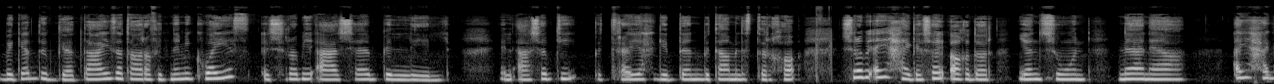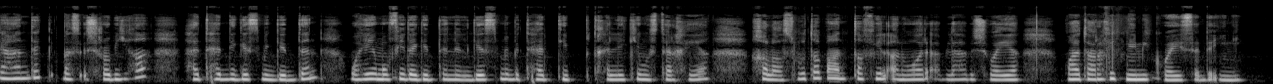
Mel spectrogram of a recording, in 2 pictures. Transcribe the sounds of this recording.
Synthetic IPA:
beɡæd̪ːebɡæd̪ːʕajzæt̪eʕɾˤɑfed̪næːmikowæjːesʔeʃɾˤɑbiʔaʕʃæːbelːeːlʔelʔaʕʃæːb̚d̪iːb̥et̪ɾˤɑjːeħɡed̪ːænbet̪eʕmelest̪eɾxɑːʔʔeʃɾˤɑbiʔæjːħaːɡæʃæjʔɑɣd̪ɑɾˤjænʃuːnːaːnaʕ | ʔæjːħaːɡæʕand̪ækbæsːʔeʃɾˤɑbiːhæhæt̪hæd̪ːiɡesmæɡed̪ːænweɦejːæmofiːd̪æɡed̪ːænlelɡesmbet̪hæd̪ːib̥et̪xælːiːkimost̪æɾˤxejæxɑlɑːsˤwet̪ˤɑbʕɑnt̪ˤɑfilʔæ̰nwɑːɾˤʔæ̰blæhæbeʃwæjːæwehæt̪eʕɾˤɑfit̪næːmikowæjːesæbd̪æ̰ʔiːni

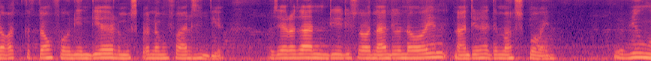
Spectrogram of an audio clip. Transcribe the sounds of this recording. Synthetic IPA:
aɣatkatoŋfawlindialumaskanamufalzindia | azeɾazandiadisoatnandionaojnːandinadimaŋspojn | uniŋ

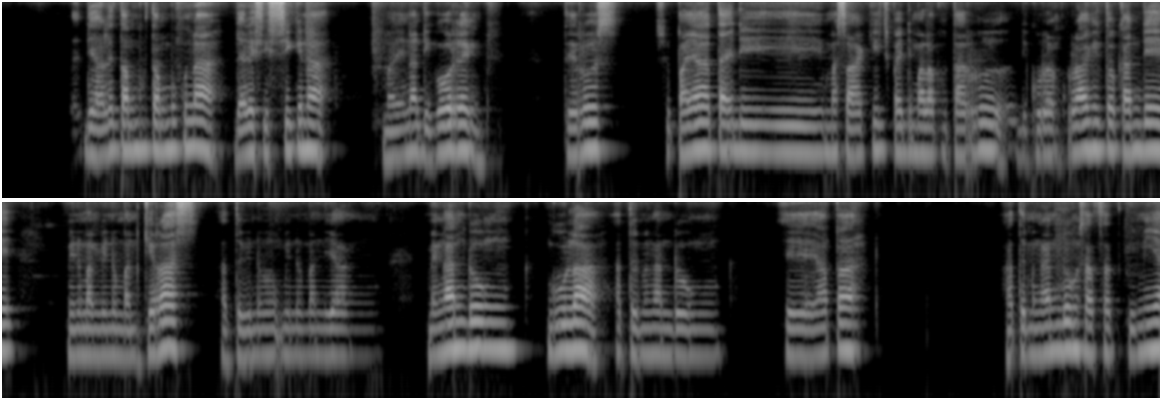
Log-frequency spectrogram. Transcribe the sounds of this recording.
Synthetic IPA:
dialet̪ambuk̚t̪ambuk̚nadialesisːikna | maninadiɡɔɾɛŋ | t̪ɛɾusː | upajat̪aidi | masakit͡ʃu̥pajadimalaput̪arːudikuɾaŋkuɾaŋit̪okande | minumanminumankɛɾas | at̪oinuminumanjaŋ | mɛŋanduŋ | ɡulaːt̪omɛŋanduŋ | ɛapa | at̪omɛŋanduŋs̬at̪sat̪̚kimia

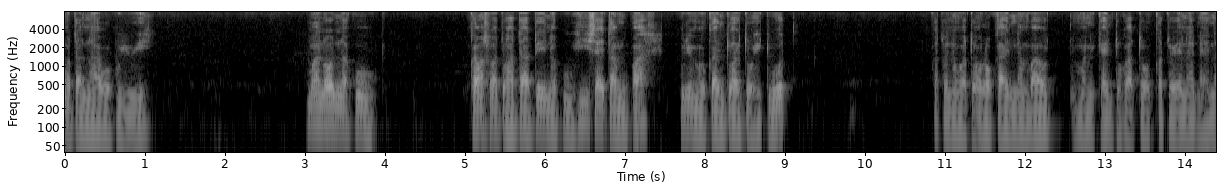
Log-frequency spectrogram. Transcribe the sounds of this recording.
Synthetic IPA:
otanaβopujui | mano̞nːaku | kamasmato̞hat̬ate̞jnakuɦisajtamupaskuɾemekajntoajto̞hituot̚ | kato̞namatoːlo̞kajnːambaot̚manikajnto̞kato̞kato̞janatnahina

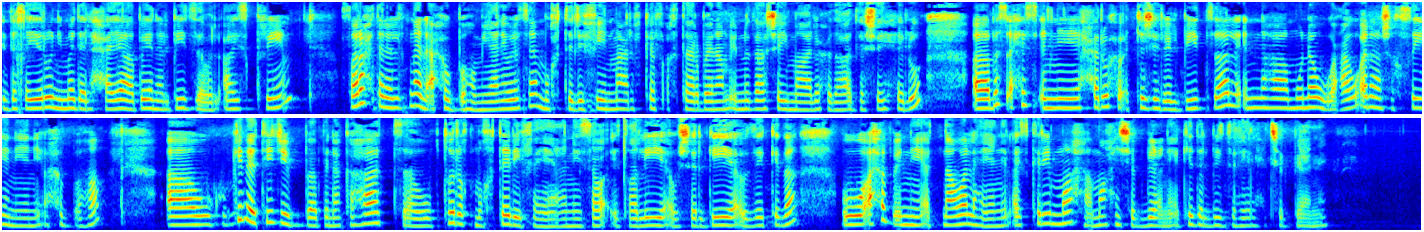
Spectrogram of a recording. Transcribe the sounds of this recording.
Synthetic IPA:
ʔɪðaxajːɑɾuːnimad̪alħajaːbeːnɪlbiːd̪zawɪlʔaːjskɾiːm | sˤɑɾˤɑːħat̪anɪlɪθneːnʔa̰ħabːɦʊmjaʕniwɪlɪθneːnmʊxt̪alɪfiːnmaʕɾˤɪfkeːfʔaxt̪ɑːɾˤbeːnhʊmʔɪnːʊðaʃeːmaːlɪħwɪðahaðaʃeːħɪluʔbasːʔaħɪsːʔɪnːiħɑɾuːħuʔa̰t̪ːad͡ʒɪhlɪlbiːd̪zalɪʔa̰nːaɦamʊnawːɪ̰ʕawʔa̰nahaʃɑxsˤɨjːanjaʕniʔaħabːɦa | ʔawkɪd̪at̪ɪd͡ʒibbnakaɦaːt̪wɪbt̪ˤʊɾʊqmʊxt̪alɪfajaʕnisawa̰ːʔḭːt̪ˤʰɑːlɪjːaʔa̰wʃɑɾɡɪjːaʔa̰wzaːkɪd̪awʔa̰ħabːʔɪnːiʔa̰t̪naːwalhajaʕnilʔa̰ːjskɾiːmːaħmaħajʃabːɪʕniʔakiːd̪ɪlbiːd̪zaɦɪjːaliːħat̪ʃɪbːɪʕni

